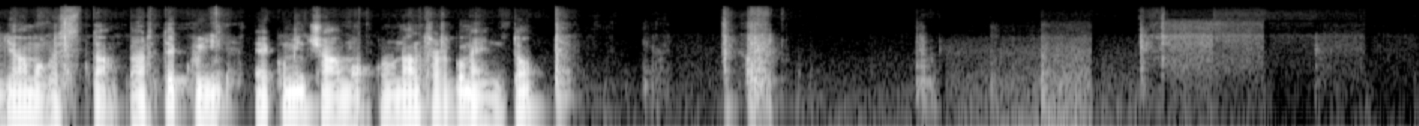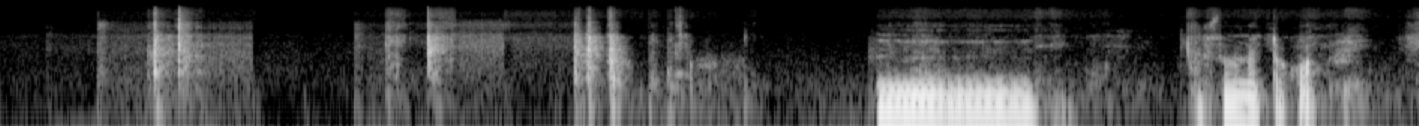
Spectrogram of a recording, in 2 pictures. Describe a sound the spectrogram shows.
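A man speaks calmly through a microphone on an online call, with long pauses.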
